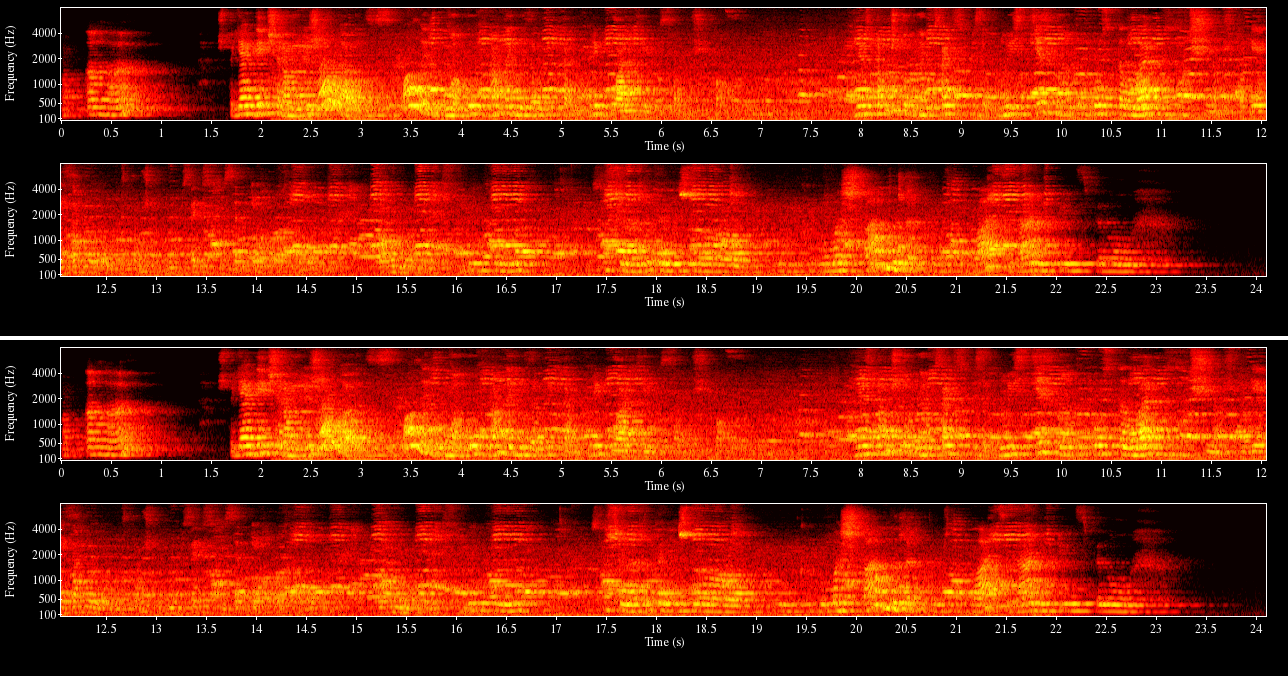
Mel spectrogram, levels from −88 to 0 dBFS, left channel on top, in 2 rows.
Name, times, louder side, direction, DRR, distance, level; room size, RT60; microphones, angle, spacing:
voice 1, 0.2-0.7 16.0-16.6 17.4-18.9 19.1-23.1, equal, 45° right, -3 dB, 0.5 m, -30 dB
voice 2, 1.7-6.6 7.2-7.6 7.9-14.7 15.2-16.2, equal, 30° left, -4 dB, 0.5 m, -28 dB
sound 1, 2.1-21.9, left 2 dB, 80° left, 0.5 m, -32 dB
2.2 x 2.1 x 2.6 m, 1.1 s
head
